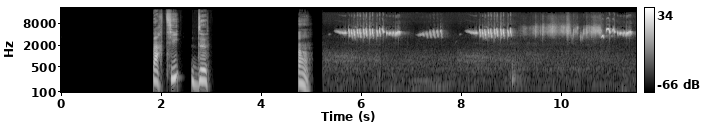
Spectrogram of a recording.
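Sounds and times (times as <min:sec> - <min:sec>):
speech: 0:01.8 - 0:03.0, 0:04.7 - 0:05.0
bird calling in rapid high-pitched trills: 0:05.5 - 0:11.4.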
